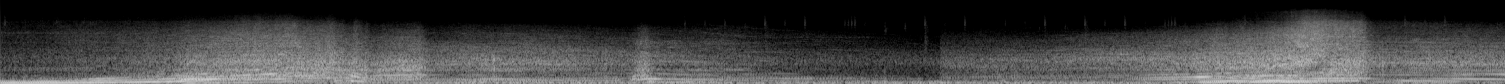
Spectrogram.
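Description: A sports car engine revs loudly and sharply, rising and falling.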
